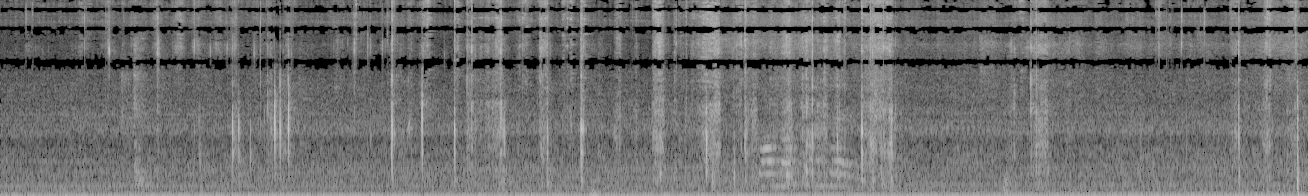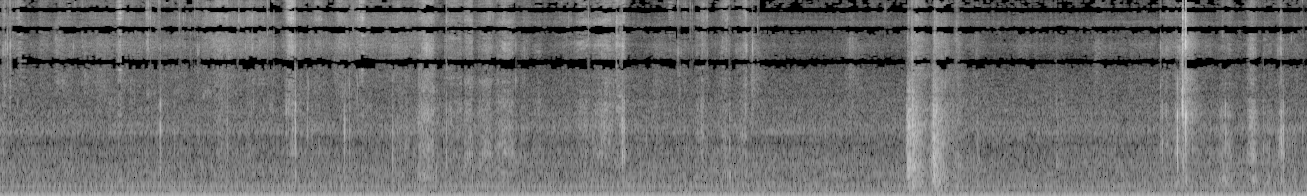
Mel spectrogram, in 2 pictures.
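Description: A metal spatula scrapes and taps against a foil pan.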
